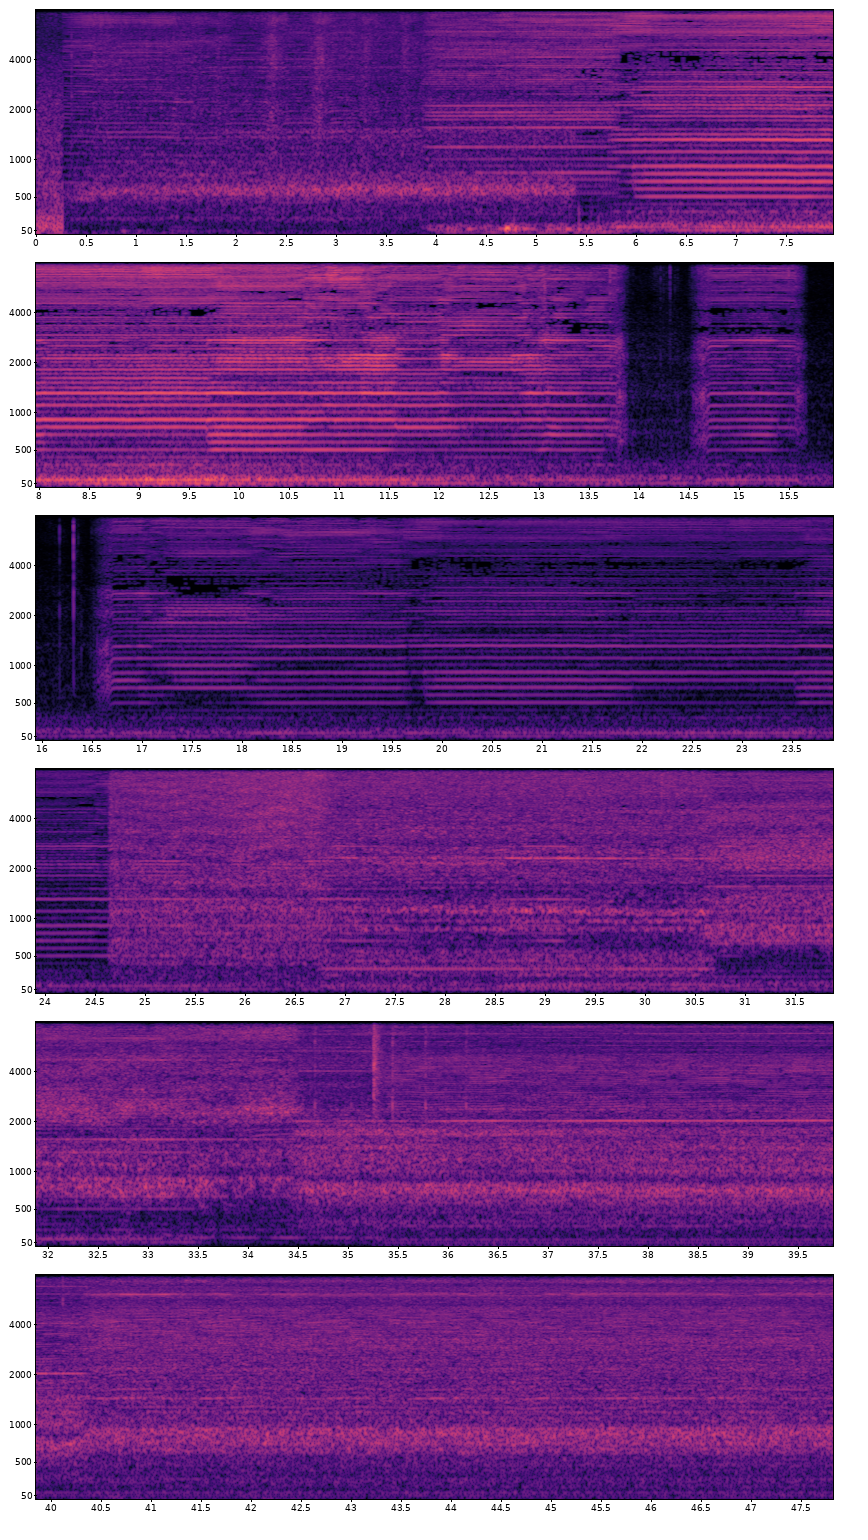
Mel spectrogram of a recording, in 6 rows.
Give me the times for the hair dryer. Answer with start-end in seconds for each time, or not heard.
0.1-5.5, 24.6-47.7.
